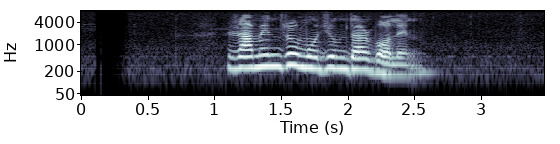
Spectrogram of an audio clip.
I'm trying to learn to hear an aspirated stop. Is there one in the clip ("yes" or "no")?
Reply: no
